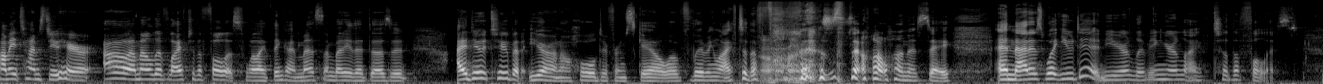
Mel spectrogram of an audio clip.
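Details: Adult woman; typical speech.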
